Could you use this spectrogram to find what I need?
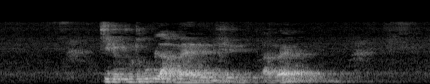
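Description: An elderly man speaks into a microphone through loudspeakers in an echoing hall.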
